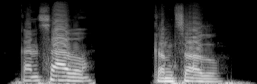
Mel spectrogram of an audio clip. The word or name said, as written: cansado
